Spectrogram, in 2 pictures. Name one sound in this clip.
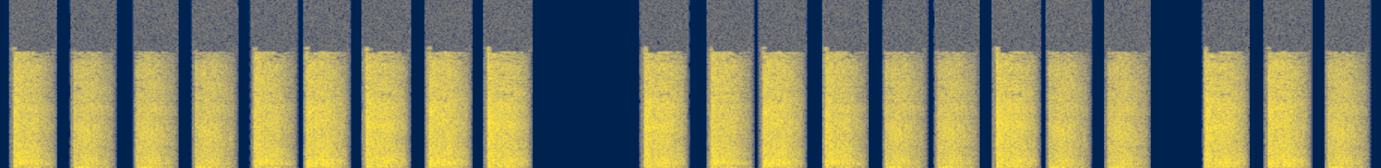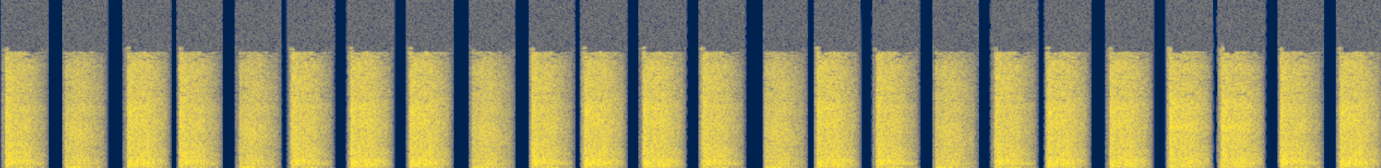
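Footsteps tap quickly and steadily on stone.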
